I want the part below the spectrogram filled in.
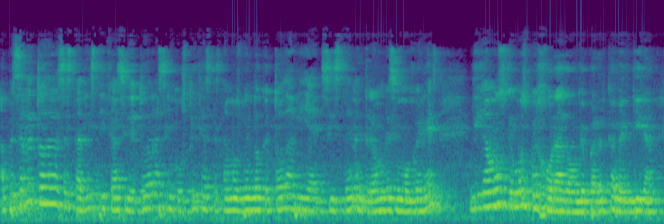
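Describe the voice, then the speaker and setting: A woman with a fairly low pitch talks at a very fast pace with lively intonation. Noticeable background noise and audible room echo are present. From Spain. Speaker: radio and television communicator, lexicographer. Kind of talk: motivational talk to schoolgirls.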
